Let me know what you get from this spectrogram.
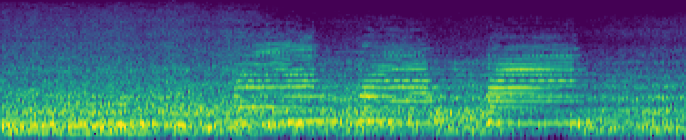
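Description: Three short honks of a vehicle horn, each held at one steady pitch for about half a second, over a steady noisy background.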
